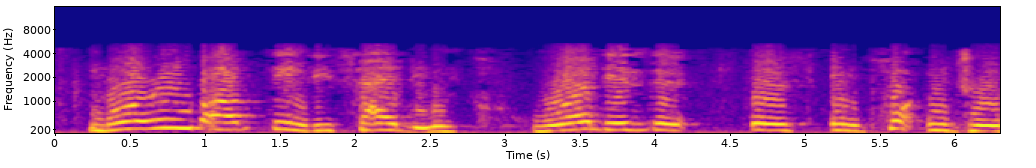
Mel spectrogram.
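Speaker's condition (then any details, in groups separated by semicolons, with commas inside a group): Cerebral palsy; visible physical disability, lives independently, drives own car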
